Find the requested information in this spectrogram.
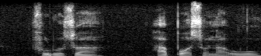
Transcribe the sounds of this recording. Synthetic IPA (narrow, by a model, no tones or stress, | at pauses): fʰuɺuswa | ɦapʼɔsɔna̰ʔu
